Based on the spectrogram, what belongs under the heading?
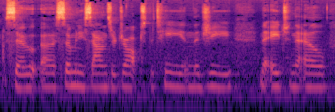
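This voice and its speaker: A woman's voice: lowish voice, monotone, moderate pace, slight background noise. A woman acting student thinking aloud about accent work, chatty and casual, with many fillers and short sound demonstrations. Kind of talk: casual spoken practice notes.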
